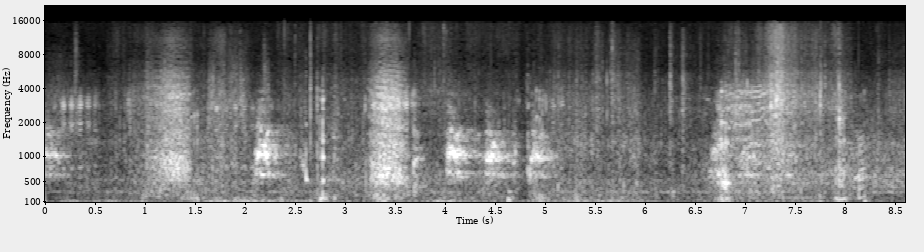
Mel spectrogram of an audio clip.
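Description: Mangalitza woolly pigs squealing and grunting, a series of separate calls over several seconds, some pitched and some rougher.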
